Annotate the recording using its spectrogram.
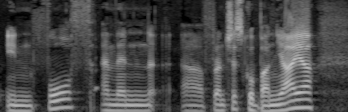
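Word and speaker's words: Bagnaia: fourth and then francesco banya that's pronounced banya biscuits just in case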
